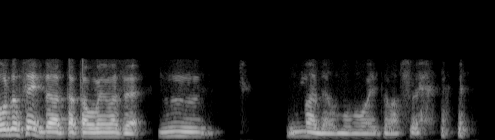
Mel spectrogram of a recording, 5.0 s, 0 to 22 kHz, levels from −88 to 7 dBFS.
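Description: Nothing's wrong here: it's a speech clip carried over a 40 kbit/s G.726 ADPCM telephone path, so it sits in the usual narrow phone band of roughly 200 Hz to 3.7 kHz with nothing above about 3.9 kHz, and that's just how that line sounds.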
